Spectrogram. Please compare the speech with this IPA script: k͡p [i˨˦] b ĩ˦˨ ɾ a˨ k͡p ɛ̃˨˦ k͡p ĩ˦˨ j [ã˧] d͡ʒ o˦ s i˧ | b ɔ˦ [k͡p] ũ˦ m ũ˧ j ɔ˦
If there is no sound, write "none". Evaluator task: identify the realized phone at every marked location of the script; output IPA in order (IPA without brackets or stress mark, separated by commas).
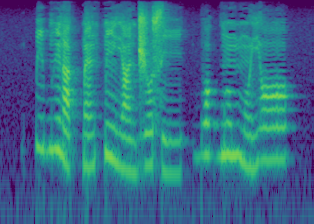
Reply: i˦, ã˧, ɡ͡b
